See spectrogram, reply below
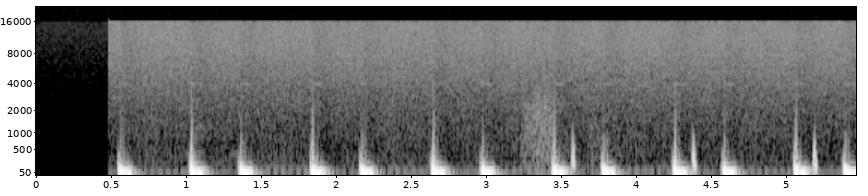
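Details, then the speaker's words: Normal 20-year-old female with a typical mid-systolic non-ejection click: regular heart sounds near 75 a minute with an extra sharp click in mid-systole between S1 and S2. "the next example is that of a normal 20 year old female with a typical mid-systolic click"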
